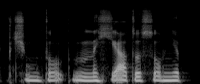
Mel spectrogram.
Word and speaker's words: хиатус: Да, у, нас, у нас этот хиатус, хитаус. Мы так и не запомнили это чертово ударение. Хиатус.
